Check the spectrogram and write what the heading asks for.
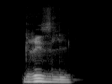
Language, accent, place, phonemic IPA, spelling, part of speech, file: French, France, Lyon, /ɡʁiz.li/, grizzli, noun, LL-Q150 (fra)-grizzli.wav
- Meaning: grizzly bear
